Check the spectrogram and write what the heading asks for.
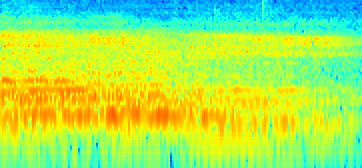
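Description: Operatic soprano singing a long held phrase with vibrato over a low sustained orchestral note, the sound fading away toward the end.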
